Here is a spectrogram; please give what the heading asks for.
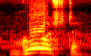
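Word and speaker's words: ghost: हावर, ऑनेस्ट, घोस्ट, घ से घ, एच साइलेंट, ठीक है।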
